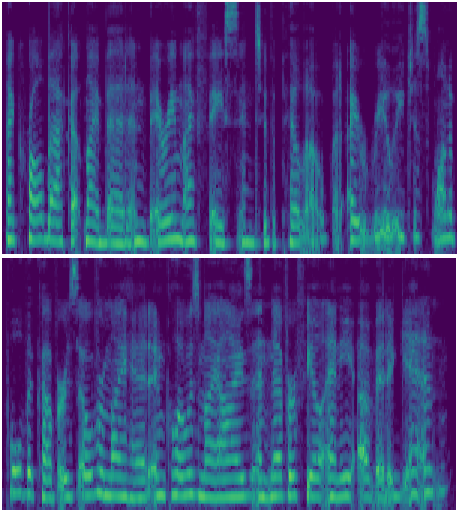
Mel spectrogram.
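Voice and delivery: ordinary delivery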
